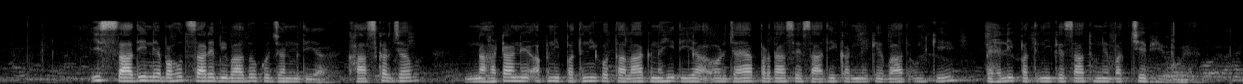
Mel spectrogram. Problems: background conversations at intervals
